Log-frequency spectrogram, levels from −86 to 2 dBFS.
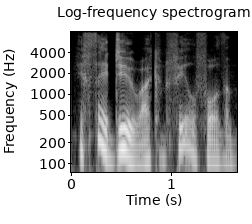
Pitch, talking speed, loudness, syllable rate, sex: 120 Hz, 290 wpm, -18 LUFS, 5.2 syllables/s, male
